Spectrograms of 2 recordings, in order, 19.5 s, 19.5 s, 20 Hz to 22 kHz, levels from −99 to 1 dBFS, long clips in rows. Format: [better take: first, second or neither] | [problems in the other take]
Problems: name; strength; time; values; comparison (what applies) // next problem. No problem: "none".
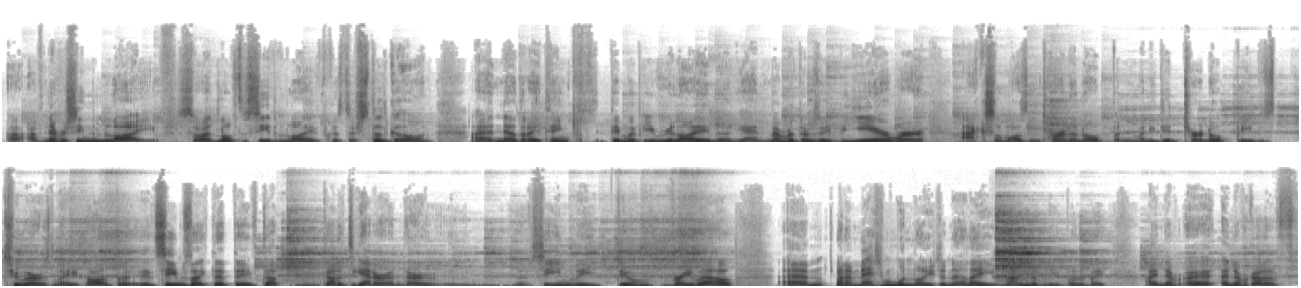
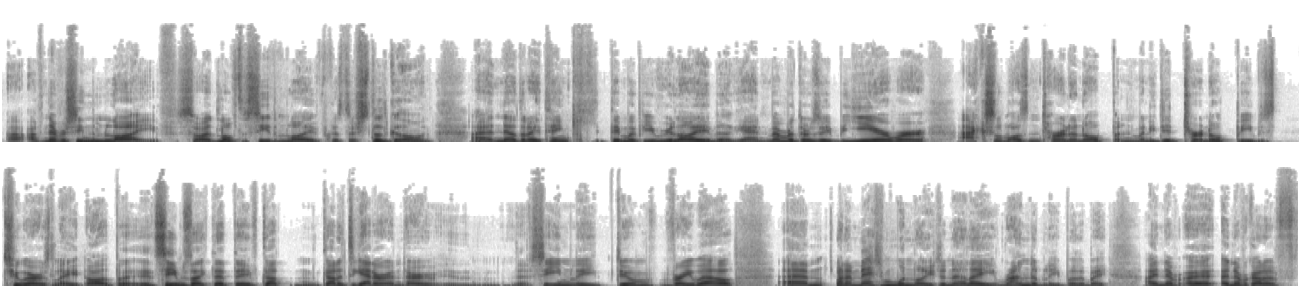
second | household noises; loud; throughout; 5 dB below the speech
